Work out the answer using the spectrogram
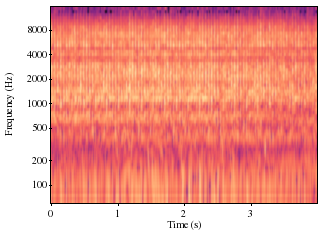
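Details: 2005 Ford F350 6.0 Powerstroke diesel: sharp, regular heavy metallic knocking about three times a second over a rough idle; bad internal engine knock.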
